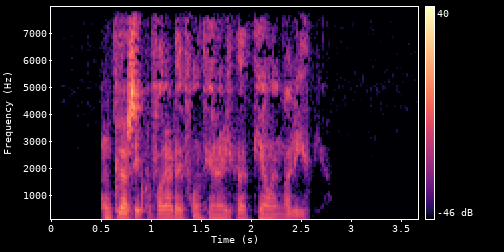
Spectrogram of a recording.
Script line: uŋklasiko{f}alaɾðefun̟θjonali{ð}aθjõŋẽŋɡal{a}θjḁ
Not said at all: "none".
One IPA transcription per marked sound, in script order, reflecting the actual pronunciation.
f, θ, i

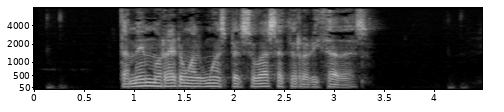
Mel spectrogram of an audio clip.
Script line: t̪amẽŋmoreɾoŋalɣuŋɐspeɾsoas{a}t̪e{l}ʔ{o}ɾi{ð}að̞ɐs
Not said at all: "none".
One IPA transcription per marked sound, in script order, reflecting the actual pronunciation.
a, r, o, θ

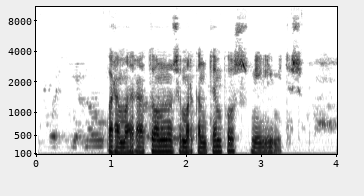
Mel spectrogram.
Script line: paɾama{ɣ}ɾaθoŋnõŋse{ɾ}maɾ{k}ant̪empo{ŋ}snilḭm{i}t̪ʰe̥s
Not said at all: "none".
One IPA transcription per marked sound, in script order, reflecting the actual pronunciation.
ð, none, k, none, i

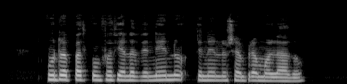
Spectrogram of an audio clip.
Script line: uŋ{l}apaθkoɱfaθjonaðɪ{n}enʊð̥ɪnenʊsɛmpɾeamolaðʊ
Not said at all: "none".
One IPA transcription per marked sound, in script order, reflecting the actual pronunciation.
r, n

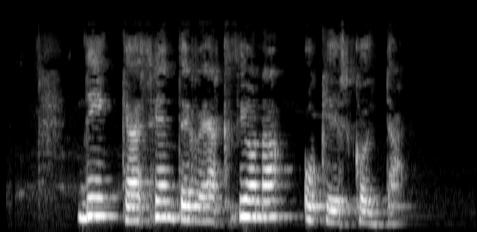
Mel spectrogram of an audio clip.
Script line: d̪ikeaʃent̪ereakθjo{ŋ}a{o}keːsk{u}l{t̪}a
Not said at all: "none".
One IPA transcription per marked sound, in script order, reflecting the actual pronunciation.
n, o, o, t̪

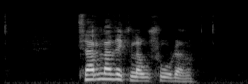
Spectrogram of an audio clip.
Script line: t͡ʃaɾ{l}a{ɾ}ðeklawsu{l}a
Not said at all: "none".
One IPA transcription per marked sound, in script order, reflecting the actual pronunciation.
l, none, ɾ

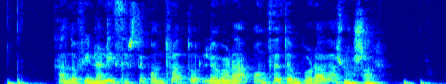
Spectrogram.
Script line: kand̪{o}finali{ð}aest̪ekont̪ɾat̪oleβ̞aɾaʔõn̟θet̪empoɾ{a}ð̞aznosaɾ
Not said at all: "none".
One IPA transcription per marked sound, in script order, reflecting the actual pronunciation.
o, θ, a

